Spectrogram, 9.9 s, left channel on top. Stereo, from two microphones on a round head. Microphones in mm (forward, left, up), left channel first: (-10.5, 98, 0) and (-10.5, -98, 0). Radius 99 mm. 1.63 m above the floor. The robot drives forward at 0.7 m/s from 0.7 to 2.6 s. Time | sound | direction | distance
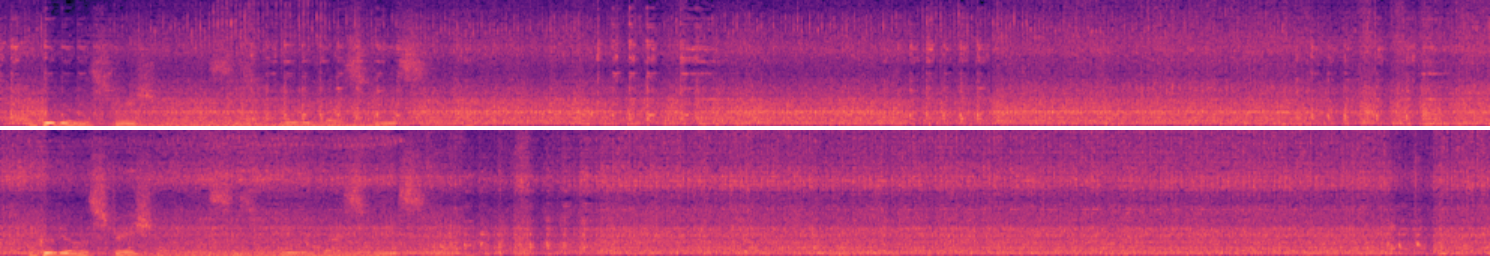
0.2 | a man speaking | 45° right (ahead or behind) | 0.7 m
